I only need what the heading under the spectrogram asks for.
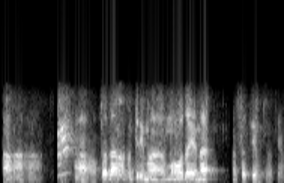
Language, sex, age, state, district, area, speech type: Sanskrit, male, 45-60, Karnataka, Shimoga, rural, conversation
